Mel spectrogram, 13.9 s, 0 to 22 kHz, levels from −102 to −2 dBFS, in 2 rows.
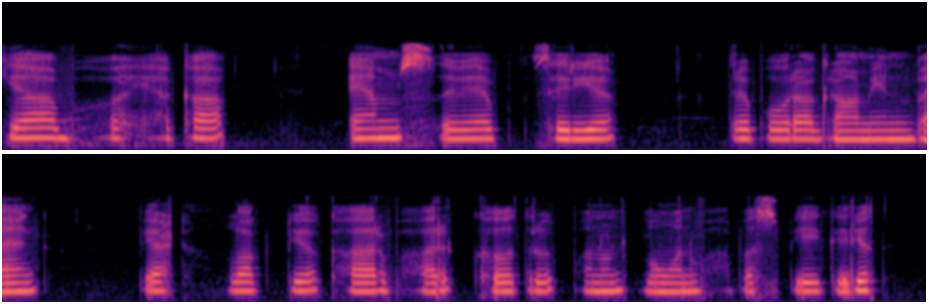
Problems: low volume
